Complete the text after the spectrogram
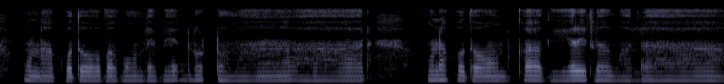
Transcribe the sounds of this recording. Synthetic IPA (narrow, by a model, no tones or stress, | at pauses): ɔnakɔd̪ɔbabɔnlɛbɛt̪̚ˀlɔʈɔmaː | ɾ | ɔnakɔd̪ɔɔnkaɡɛɾiləmala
